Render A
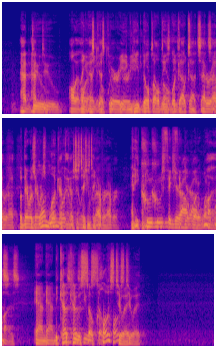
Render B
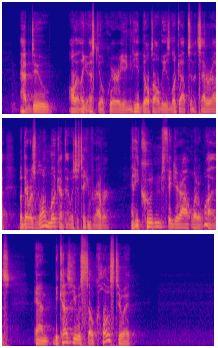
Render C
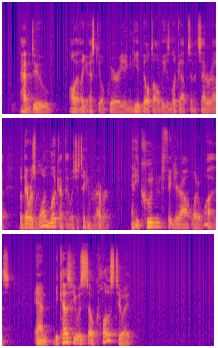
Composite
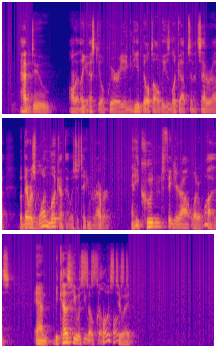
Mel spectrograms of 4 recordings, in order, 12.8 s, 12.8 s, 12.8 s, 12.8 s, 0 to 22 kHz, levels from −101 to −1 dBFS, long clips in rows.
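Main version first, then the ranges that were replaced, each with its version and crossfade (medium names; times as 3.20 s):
C
0.61–1.55 s: from B
4.08–4.74 s: from B
5.50–6.02 s: from B
10.10–11.08 s: from A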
